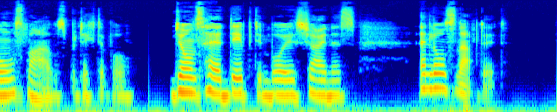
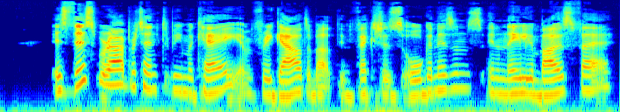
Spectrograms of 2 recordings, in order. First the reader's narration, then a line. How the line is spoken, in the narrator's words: he said dryly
